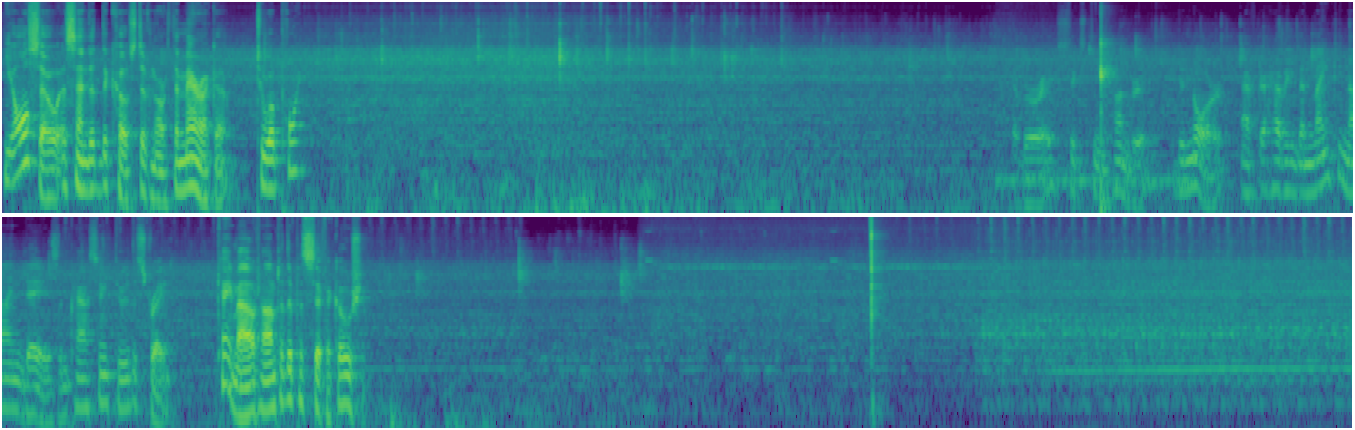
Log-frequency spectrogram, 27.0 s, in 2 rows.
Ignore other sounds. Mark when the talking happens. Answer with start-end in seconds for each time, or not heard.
0.0-3.0, 10.1-17.1.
